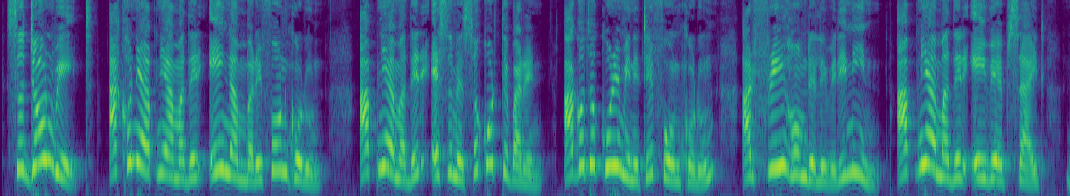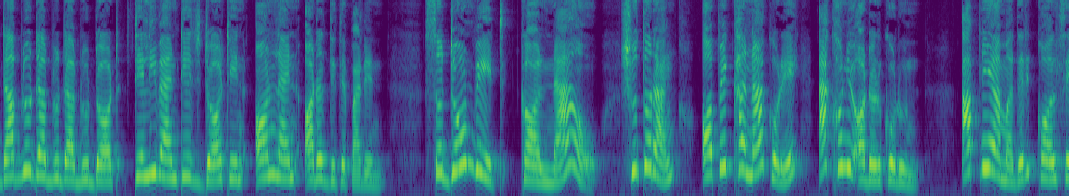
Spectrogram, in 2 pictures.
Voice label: BENGALI VO NATYAAAL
